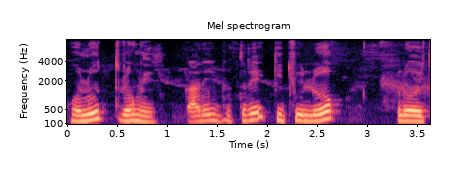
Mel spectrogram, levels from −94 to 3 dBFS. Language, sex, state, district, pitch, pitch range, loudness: Bengali, male, West Bengal, Cooch Behar, 160 Hz, 150-185 Hz, -15 LUFS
